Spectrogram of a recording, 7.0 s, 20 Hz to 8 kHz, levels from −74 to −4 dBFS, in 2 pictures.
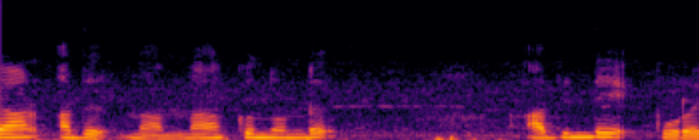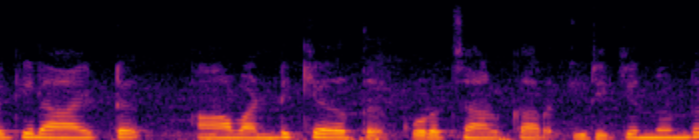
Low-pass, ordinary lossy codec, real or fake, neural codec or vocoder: none; none; real; none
